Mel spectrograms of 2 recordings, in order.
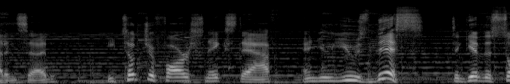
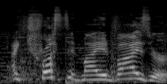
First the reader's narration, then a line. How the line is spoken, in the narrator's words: the Sultan cried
